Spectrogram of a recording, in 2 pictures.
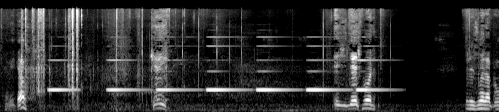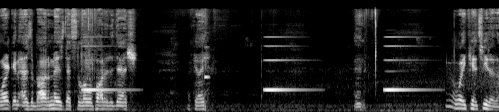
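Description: A car's warning chime beeps steadily over and over.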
